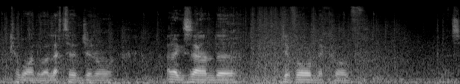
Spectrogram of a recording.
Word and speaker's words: Dvornikov: This division is currently commanded by Lieutenant General Sergei Surovikin, and the other division is commanded by Lieutenant General Alexander Dvornikov. That's how you pronounce it.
